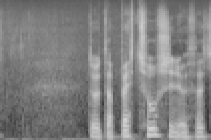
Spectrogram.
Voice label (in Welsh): "betws", Welsh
